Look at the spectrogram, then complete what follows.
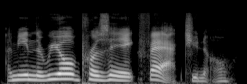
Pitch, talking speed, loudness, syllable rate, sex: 190 Hz, 195 wpm, -16 LUFS, 4.0 syllables/s, female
